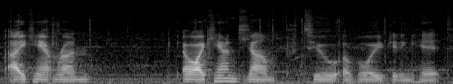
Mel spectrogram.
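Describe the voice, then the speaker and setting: A player giving casual, halting commentary on a video game while playing, reacting in short murmured asides. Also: medium pitch, steady tone, soft background music. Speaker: game streamer. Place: voice-over on game footage, game music behind.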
